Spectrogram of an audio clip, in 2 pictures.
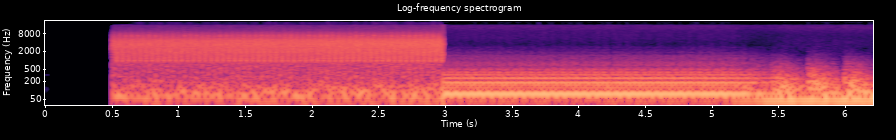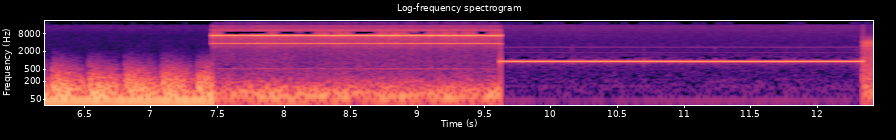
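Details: Simulated tinnitus sounds for a documentary: hiss, low buzzing hum, pulsing rumble, high warbling whine, then a steady ringing tone.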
